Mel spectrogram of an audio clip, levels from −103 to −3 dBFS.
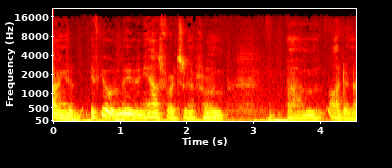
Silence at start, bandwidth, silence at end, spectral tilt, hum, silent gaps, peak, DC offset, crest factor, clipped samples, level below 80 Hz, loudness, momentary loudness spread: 0 s; 16 kHz; 0 s; -7.5 dB/octave; none; none; -8 dBFS; under 0.1%; 14 dB; under 0.1%; -32 dBFS; -23 LUFS; 17 LU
